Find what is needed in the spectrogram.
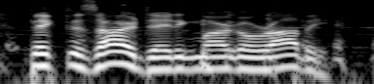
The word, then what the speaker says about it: Robbie: How do you say her name? – Robbie. – Robbie, there we go.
